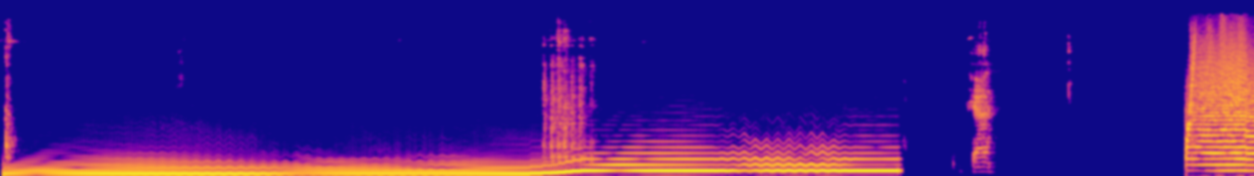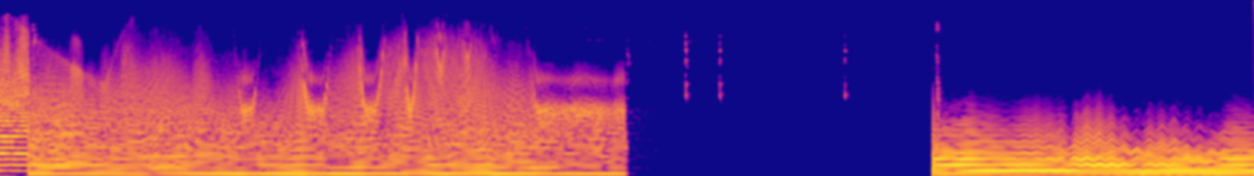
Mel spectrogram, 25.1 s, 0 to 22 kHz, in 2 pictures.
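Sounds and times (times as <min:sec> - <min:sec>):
deep sub-bass: 0:00.0 - 0:09.0, 0:11.9 - 0:18.8, 0:21.9 - 0:25.0
wobbling synth bass: 0:00.0 - 0:09.0, 0:11.9 - 0:18.9, 0:21.9 - 0:25.0.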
